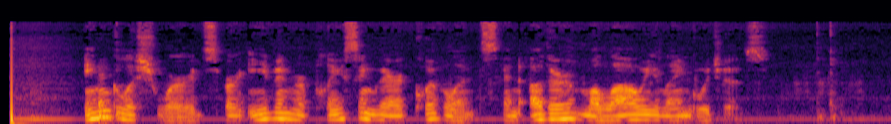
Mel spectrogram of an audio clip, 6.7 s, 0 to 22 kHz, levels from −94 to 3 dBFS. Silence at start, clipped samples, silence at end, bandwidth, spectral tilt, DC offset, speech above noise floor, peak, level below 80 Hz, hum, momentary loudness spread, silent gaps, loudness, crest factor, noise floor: 0.1 s; under 0.1%; 0.4 s; 11.5 kHz; -6 dB/octave; under 0.1%; 24 dB; 0 dBFS; -46 dBFS; none; 14 LU; none; -25 LUFS; 24 dB; -48 dBFS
